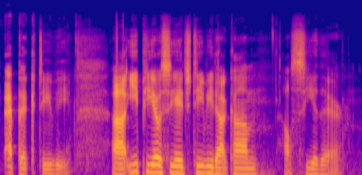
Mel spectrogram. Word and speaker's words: Epoch: All right, folks, that said, let's jump over to Epoch TV, or I'm going to call it Epoch TV now. I'm trying to get rid of the British pronunciation, Epoch TV.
